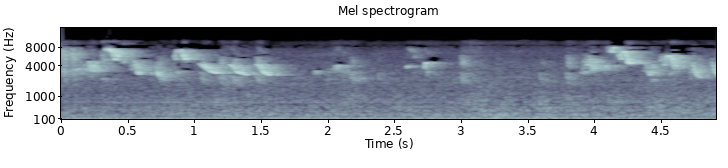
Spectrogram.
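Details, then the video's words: Green singer finch singing: high, rapid twittering phrases of short chirps and trills, bursts coming in clusters with brief pauses, over a steady background hiss. "السورا الموزنبيقي Green singer finch"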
